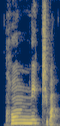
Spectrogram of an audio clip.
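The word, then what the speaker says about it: こんにちは: a go konnichiwa konichiwa the most important thing you want to remember is that there are two ends there and when you see two letters like that that are the same in japanese so you want to make sure that you add a little pause so konnichiwa all right next we're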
